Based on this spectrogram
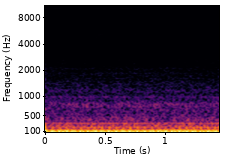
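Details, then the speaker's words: Alfa GTV after fuel pump rebuild fixed motorway power loss: short burst of even, deep engine rumble, no knocks, misses or rattles; runs healthy, new pump much quieter. "think we've got it folks i think that's it pomp swap successful how about that nice the car's done it runs"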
